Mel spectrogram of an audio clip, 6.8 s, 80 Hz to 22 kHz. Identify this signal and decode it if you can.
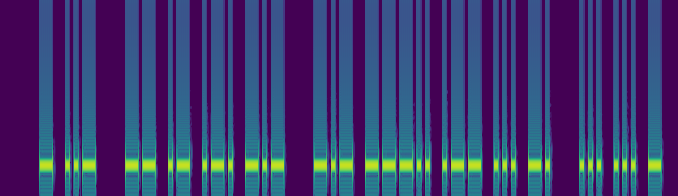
Morse code, heard as a keyed tone, about 28 wpm, 700 Hz. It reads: TU MARK K8WSN SST
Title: K1USN SST QSO Practice - 28wpm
